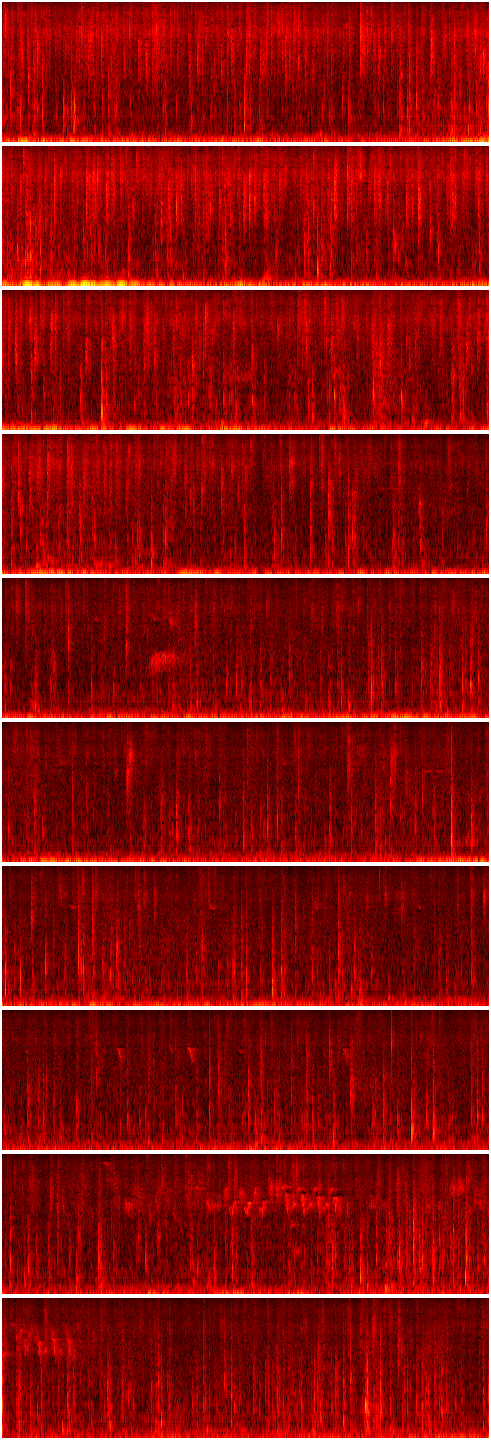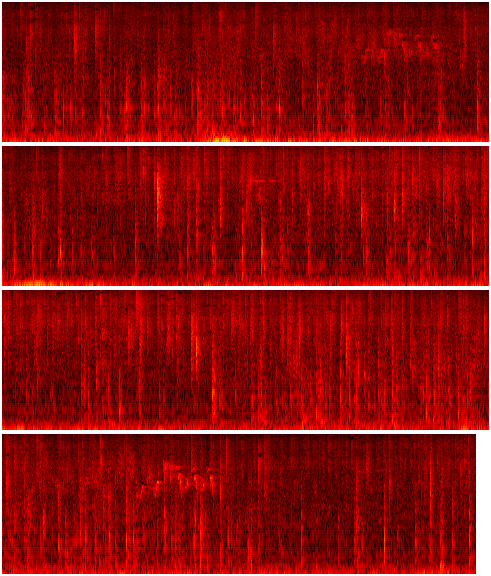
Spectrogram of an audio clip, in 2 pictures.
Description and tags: One minute of rain. In that time the intensity of the rain changed from moderate to sprinkle to moderate again. There are also some birds singing in the background. This is for an experiment showing the noise inherent in mics and preamps.
drips, gutter, rain, sprinkling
